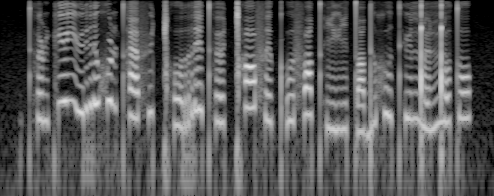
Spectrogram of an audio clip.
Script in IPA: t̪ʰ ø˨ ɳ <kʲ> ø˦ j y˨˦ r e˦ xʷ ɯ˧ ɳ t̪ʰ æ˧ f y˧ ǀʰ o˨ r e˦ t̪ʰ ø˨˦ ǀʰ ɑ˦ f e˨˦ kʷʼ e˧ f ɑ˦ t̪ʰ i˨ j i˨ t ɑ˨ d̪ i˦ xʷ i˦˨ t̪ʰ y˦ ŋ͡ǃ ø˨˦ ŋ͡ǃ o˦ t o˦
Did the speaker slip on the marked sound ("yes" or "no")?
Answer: no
